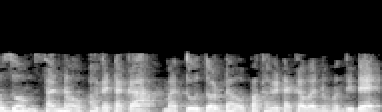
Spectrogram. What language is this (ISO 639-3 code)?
kan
